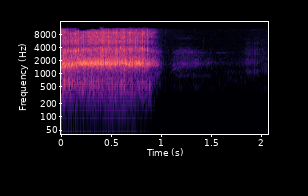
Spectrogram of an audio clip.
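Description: A man imitating with his mouth the noise of a collapsed quad roller-skate wheel bearing: a loud, harsh, gritty rasp lasting about a second, then it stops. It stands for the grinding of a ruined bearing, which he blames on fine dust getting into the bearings.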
